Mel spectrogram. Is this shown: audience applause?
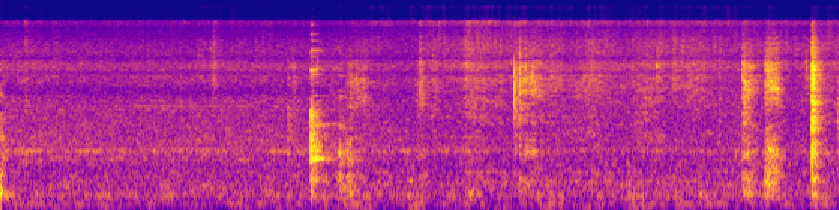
no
